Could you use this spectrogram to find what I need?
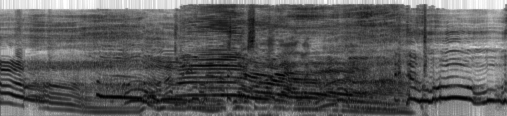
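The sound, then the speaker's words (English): A voice imitates a woman's loud, exaggerated, stomach-lurching yawn: a long wavering groan that rises and falls in pitch for about four seconds before breaking off, with a brief breathy sound after. “And it's obviously not something she can control, but the sound of her yawn makes my stomach lurch.”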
